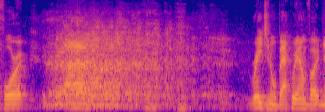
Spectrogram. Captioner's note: audience laughing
